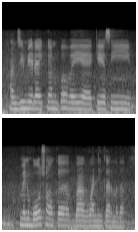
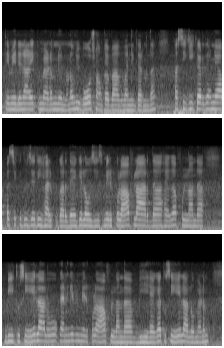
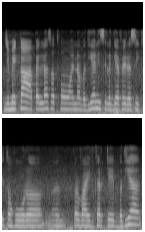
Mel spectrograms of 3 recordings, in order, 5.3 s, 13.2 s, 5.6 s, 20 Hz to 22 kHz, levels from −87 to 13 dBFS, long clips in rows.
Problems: background sounds at intervals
